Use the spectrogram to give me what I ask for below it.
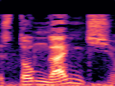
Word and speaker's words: Stonehenge: Per cert, que m'ha agradat molt com ho has dit, perquè jo sempre havia dit Stonehenge I tu has dit sí. Stonehenge o alguna cosa així? – Sí, perquè aquesta és la pronúncia que és la correcta, eh?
